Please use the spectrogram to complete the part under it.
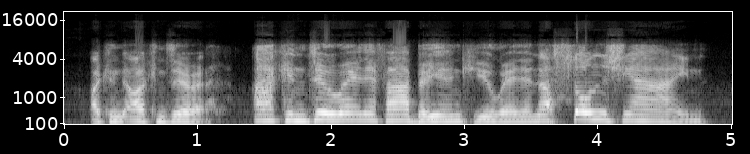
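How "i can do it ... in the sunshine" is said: slow, drawn-out, high-pitched celebrity voice. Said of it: "Doing my [name] impression".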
